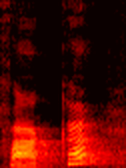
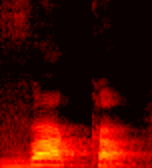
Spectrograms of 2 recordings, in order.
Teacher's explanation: Tá, mas ele ouve todos os sons, porque para eu falar faca, eu faço o mesmo movimento de vaca, mas faca, esse f é um fonema mais simples. E vaca vibra, mas o movimento é igual.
